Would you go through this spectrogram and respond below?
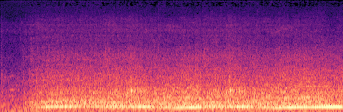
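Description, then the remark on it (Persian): A car engine starts up after a brief quiet moment and runs with a steady, low droning hum, fairly loud throughout with no voices, as the car is sent off. “تمومه آقا، بفرست ماشین بره.”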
